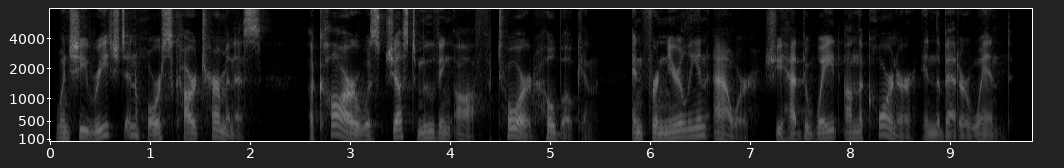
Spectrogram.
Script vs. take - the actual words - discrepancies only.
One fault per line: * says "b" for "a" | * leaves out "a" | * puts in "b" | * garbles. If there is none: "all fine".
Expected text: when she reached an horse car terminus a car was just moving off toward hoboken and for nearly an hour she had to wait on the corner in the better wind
all fine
